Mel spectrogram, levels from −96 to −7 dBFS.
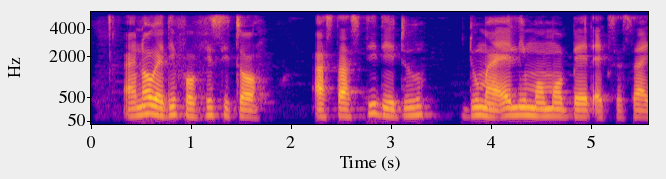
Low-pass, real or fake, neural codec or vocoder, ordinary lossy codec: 5.4 kHz; real; none; none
